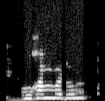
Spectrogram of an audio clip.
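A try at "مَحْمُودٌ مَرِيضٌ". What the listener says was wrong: মারিদুন, মাহমুদুন মারিদুন, মুহাম্মাদুন মাহমুদুন, মুহাম্মাদের কাছে ওয়াওটা নাই। মাহমুদুন মারিদুন,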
